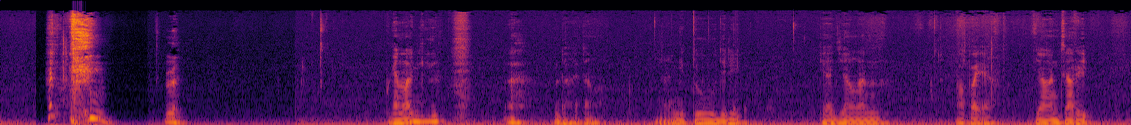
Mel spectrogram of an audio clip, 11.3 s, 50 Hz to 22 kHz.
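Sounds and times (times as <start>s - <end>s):
loud sneeze: 0.5s - 1.2s
speech: 0.9s - 2.0s, 3.9s - 6.1s, 6.8s - 7.6s, 8.2s - 9.0s, 9.6s - 11.0s
small breathy sniff: 4.5s - 4.8s.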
